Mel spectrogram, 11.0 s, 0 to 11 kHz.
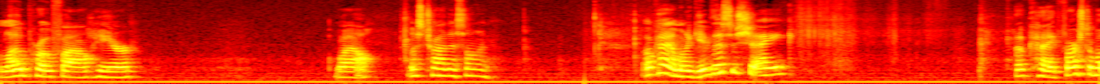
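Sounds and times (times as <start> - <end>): low electrical hum: 0.0 - 11.0
wig fibers rustling: 5.9 - 10.5.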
